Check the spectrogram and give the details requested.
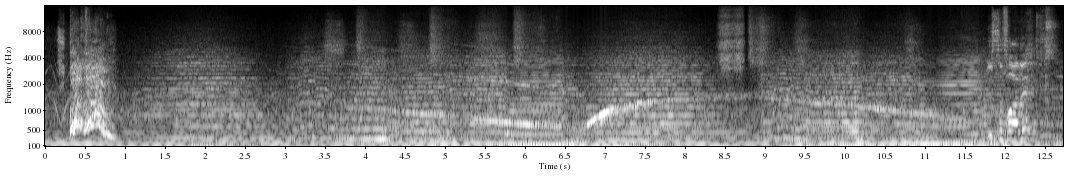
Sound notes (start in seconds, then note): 3.2 emotional music continues; 5.9 siren sounds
